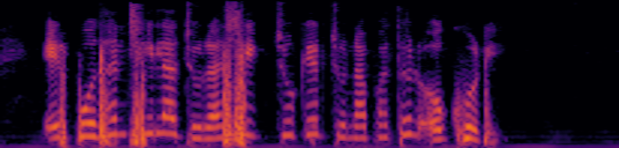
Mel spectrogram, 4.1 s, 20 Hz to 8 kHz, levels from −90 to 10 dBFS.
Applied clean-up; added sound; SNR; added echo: none; none; none; none.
